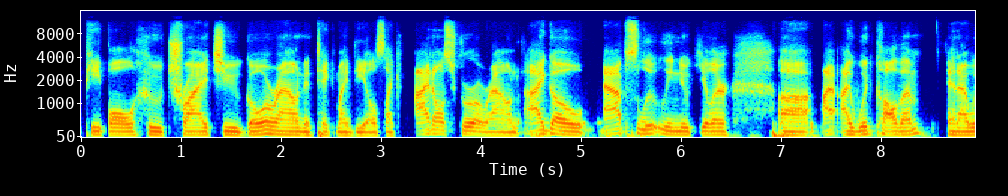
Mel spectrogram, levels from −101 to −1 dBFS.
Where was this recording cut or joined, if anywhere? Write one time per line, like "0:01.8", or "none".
none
